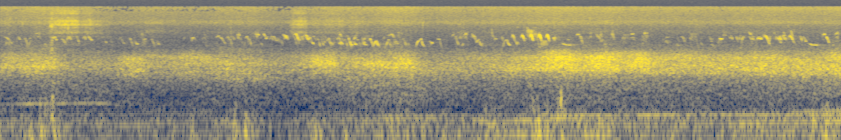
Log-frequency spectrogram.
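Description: Small birds chirping and twittering in quick, dense runs throughout, over a low rumble.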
